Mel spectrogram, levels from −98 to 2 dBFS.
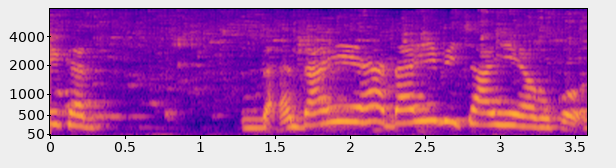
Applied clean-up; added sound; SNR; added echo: classical method log-MMSE.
